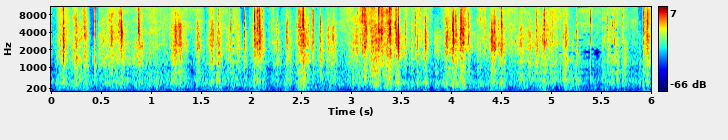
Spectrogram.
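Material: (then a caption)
Paper. The thin paper pages of an open Bible, held in two hands, are flipped and rubbed between the fingertips. A steady stream of crisp, bright rustling and crinkling fills the clip, with quick papery flutters and no low-end weight.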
